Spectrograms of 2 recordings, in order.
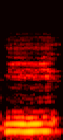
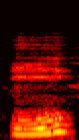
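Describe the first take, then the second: First: "E" held high and level; first tone. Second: "E" sliding upward; second tone. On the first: Teacher mimicking plain tone drills, high first tone. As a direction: sustain "E" on one high, steady note. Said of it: "this is a first tone". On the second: Teacher mimicking plain tone drills, rising second tone. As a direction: let "E" rise like a question. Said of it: "this is a second tone". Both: Shown as a demonstration.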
